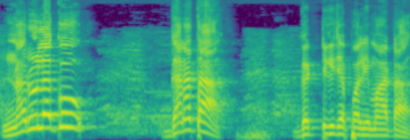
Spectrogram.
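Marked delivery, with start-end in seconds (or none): 0.1-2.2 louder, slow, higher congregational call. Real, not acted. Preacher leading the crowd to repeat the verse, loud and slow. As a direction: lead the verse out strongly, word by word. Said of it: "ఓ, గట్టిగా చెప్పండి".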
